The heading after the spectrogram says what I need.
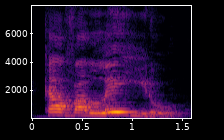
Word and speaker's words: cavaleiro: Cavaleiro, um tracinho embaixo da sílaba lei.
